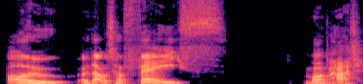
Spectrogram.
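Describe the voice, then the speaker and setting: A man's voice: medium pitch, slow pace, a bit bright. A man reviewing a film with sarcastic, exasperated and profane commentary.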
